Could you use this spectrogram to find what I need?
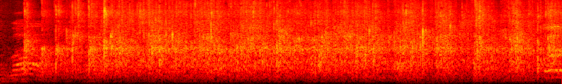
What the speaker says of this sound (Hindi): अरे तालियां तो आपने खूब बजाई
